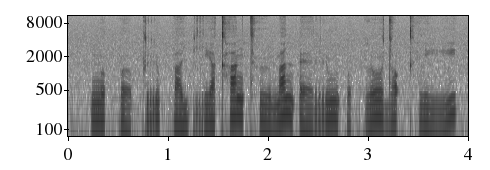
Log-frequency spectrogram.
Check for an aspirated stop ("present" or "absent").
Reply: present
